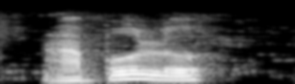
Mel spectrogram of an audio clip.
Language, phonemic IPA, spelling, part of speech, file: Ewe, /à.bó.lò/, abolo, noun, Ee-abolo.ogg
- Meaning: 1. a traditional cornflour bread, fermented and steamed in fist-sized loaves 2. Western-style bread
